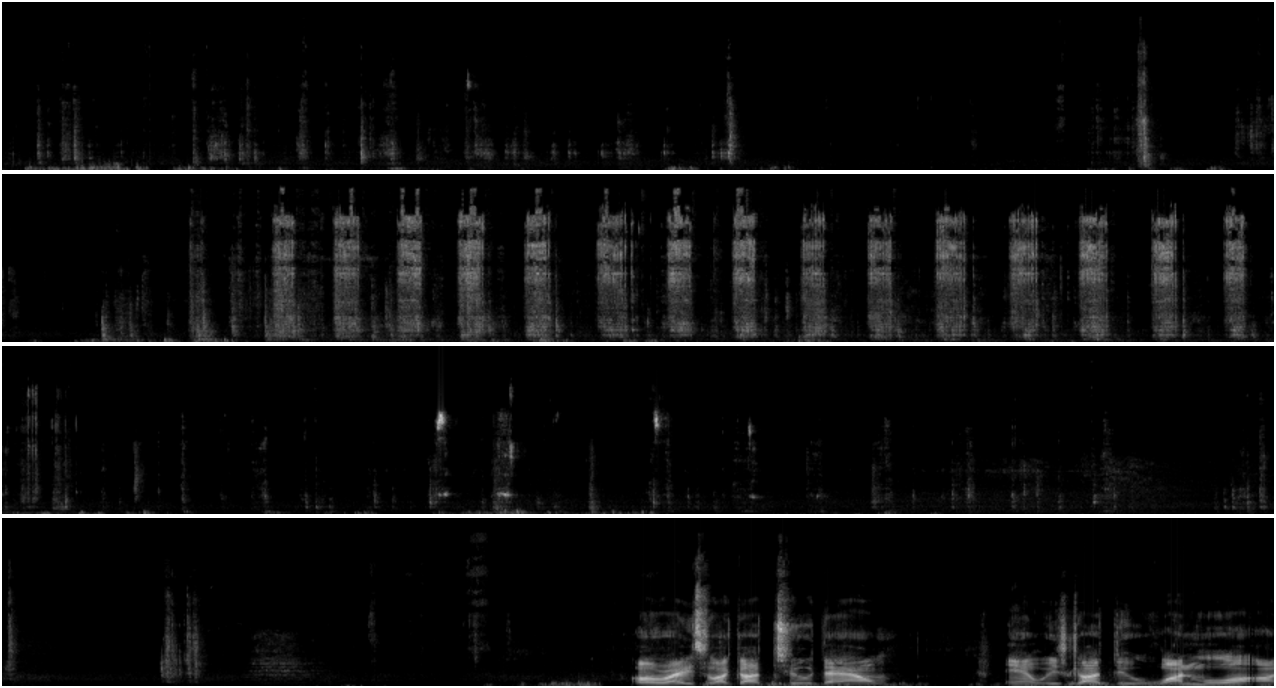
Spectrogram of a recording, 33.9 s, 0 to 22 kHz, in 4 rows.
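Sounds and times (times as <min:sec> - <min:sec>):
hand ratchet clicking: 0:10.2 - 0:17.5.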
